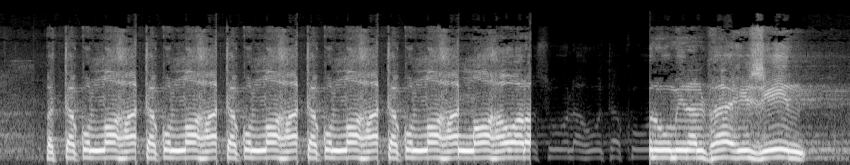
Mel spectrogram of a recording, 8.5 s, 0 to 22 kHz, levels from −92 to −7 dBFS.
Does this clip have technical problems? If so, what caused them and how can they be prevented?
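Yes. From 1.36 to 4.58 s there's a broken-record loop: a 0.81 s chunk plays four times back to back, likely a stalled player or stream resending its last buffer. A watchdog that flushes stale buffers on underrun would stop that.

Between 5.30 and 6.50 s there's an audio dropout to a faint residue. The sound cuts abruptly, leaving only a faint leak roughly 35 dB down for about 1.2 s, likely a brief signal-path break with the chain staying live. Secure connections and input-level monitoring would prevent it.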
